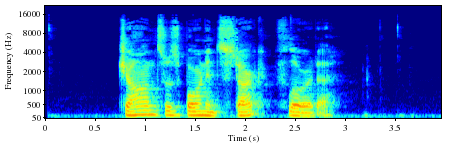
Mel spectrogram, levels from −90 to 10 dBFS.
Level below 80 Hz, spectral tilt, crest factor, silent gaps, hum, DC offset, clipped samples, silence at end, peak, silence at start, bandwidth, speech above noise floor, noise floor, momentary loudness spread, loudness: -56 dBFS; -6 dB/octave; 18 dB; none; none; under 0.1%; under 0.1%; 1.1 s; -4 dBFS; 0.75 s; 15 kHz; 39 dB; -59 dBFS; 9 LU; -21 LUFS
